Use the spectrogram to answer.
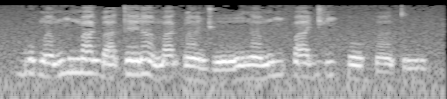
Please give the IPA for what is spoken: b o˦ b ã˧ m i˦ m a˦ ɡ͡b a˧ t ɛ̃˦ ɾ ã˦˨ m a˧ k͡p ã˧ d͡ʒ ũ˨ ɾ ũ˨˦ ɡ ã˧ m i˦ f a˦ d͡ʒ i˦ k͡p o˧ f ã˨ t u˧

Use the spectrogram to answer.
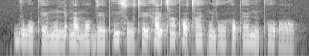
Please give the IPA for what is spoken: b ḭ˦˨ w o˨ pʰ e˨ m ũ˨ ɲ ä˦ ʔ ŋ a̰˦˨ ʊ̯ m ɔ˨ ɡ e˨ ɪ̯ pʰ ĩ˦ sʰ u˨ tʰ ḛ˦˨ ɪ̯ h a̰˦˨ ɪ̯ tʰ ã˦ pʰ ɔ̰˦˨ tʰ a˦ ɪ̯ k ũ˨ j o˦ ʊ̯ h ɔ̰˦˨ pʰ ɛ˦ ŋ ĩ˨ pʰ o˦ ʔ ɔ˨

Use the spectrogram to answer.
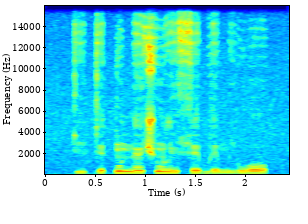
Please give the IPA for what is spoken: k i˨ k e˨˦ k͡p ũ˦˨ n ɛ̃˨˦ ʃ ũ˦˨ l ĩ˨˦ h e˧ b e˨ m i˨˦ w o˦˨

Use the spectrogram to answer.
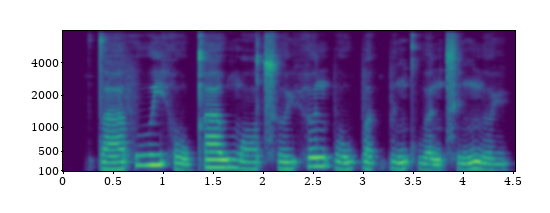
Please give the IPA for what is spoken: t̪ aː˨˧ f uː˥ j h o˨˩ w kʰ aː˥ w m ɔː˧ t͡sʰ ɵ˧ ɥ h ɵ˥ n p o˨˥ w p ɐ˨˥ k̚ p ɪ˨˥ ŋ kʷʰ œː˨˩ n t͡sʰ ɪ˨˥ ŋ n̪ ɵ˨ ɥ

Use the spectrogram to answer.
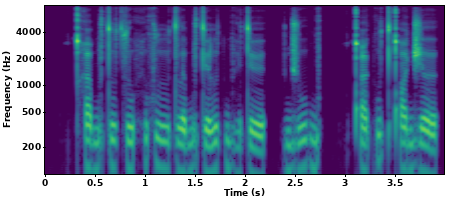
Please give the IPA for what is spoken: qʰ ə b ə t u t͡s u h ʏ xʷ lː u t l ə b ə t ʏ l u t bʱ ʏ t ʏ | d͡ʒ u ɡ | qʼ ʏ k u t qʼ ɔ d͡ʒ ə

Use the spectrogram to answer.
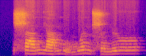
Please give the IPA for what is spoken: ʂ ä˨˦ n̪ j ä˨˦ m ṵ˨˩ m w ə˥˨ n ʂ ə˨˦ n ɻ ɤ˦

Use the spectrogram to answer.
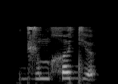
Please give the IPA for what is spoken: d͡ʒ ʊ m χ ə dʲ œ

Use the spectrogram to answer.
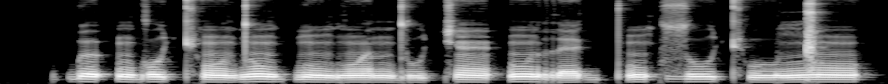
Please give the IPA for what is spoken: ɓ ɵ˨ ʔ ŋ ɡ o˨ cʰ õ˨ d õ˦ ɡ ɓ ũ˨ ɡ õ˨ ɐ̯ n d u˨ c ɛ̃˦˨ ʔ ũ˦ r ɛ˨˦ ɡ pʼ ũ˦ k z u˦ cʰ u˨ ŋ͡ǁ õ˦

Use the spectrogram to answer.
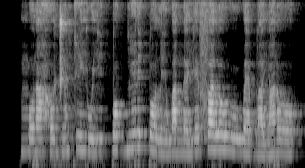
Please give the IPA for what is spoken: m o˨ ɾ ã˨ h o˨ d͡ʒ ũ˨˦ k i˧ j u˨ j i˨ k͡p o˧ ɡ͡b ĩ˦ ɾ i˦ k͡p o˦˨ l i˨ w a˧ n ɛ˨ j e˨˦ f a˦ l o˦ w u˧ w ɛ˨ b a˨ j ã˨˦ ɾ o˧

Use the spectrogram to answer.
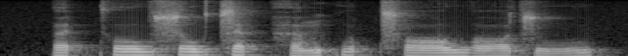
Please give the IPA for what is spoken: ɐ˨ t̚ t̪ʰ o˧ w s o˧ w t͡s ɐ˧ k̚ h ɐ˨˥ m kʷ ɐ˧ p̚ t͡sʰ ɔː˨˧ w ɔː˨ t͡s uː˨˥

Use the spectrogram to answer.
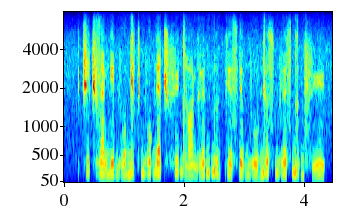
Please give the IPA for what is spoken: t͡ʃ i˧ t͡ʃ z æ˧ ɡ ɾʲ e˩˧˩ bʱ o˧ ɡʲ ɯ˧ t͡ʃ bʱ o˧ ɡ ɾʲ ɑ˧ t͡ʃ f y˧˥ dʱ ɑ˩˧˩ ɡʱ ø˧˥ ɡ ɓ ɯ˧ kʲ ɯ˧˩˧ s ɾʲ o˧ bʱ u˧˩˧ ɡʲ o˧˥ s bʱ ø˧˥ s ɡ ɯ˩˧˩ ɡ f y˩˧˩

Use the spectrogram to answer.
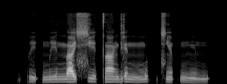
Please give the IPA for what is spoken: p i˨ ʔ m i˧ n̪ a˦ ɕ i˥˧ t̪ ã˦ ɡ e˥˧ n m u˦ k̚ ɕ ẽ˦ p̚ ŋ ĩ˨˩ m

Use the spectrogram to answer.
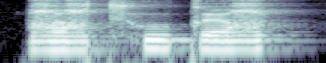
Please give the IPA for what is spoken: ʁ œ ʁ t͡sʰ u k œ ʁ

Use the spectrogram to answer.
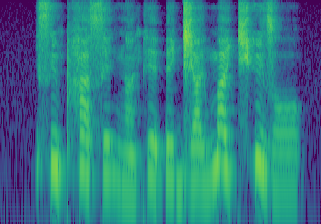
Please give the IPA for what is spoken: s ĩ˦˨ pʰ ä˦˨ sʰ e˦ ŋ ã˨ k e˦˨ ʔ e˦˨ d͡ʑ a˨ ɪ̯ m a˦˨ ɪ̯ t͡ɕʰ ĩ˦˨ z ɔ˨

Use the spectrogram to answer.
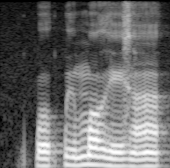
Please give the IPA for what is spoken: k͡p o˨ k͡p ɨ˧ m ɔ˦ ɣ e˧ ɣ ã˧

